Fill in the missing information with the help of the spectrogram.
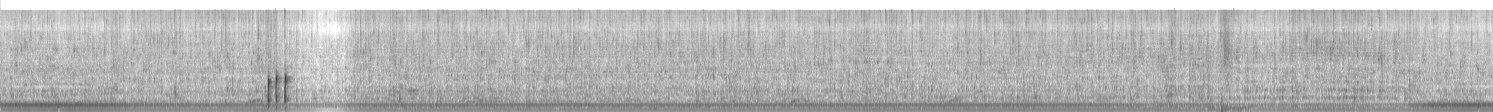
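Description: Aquarium filter return running steadily, water trickling and splashing into the tank over a low pump hum. About five seconds in come three short, loud, high-pitched sounds in quick succession, and a single knock comes later.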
